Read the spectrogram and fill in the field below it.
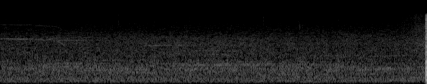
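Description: Steady rain pours onto the field during a baseball video game, a continuous even hiss filling the scene throughout with no breaks.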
